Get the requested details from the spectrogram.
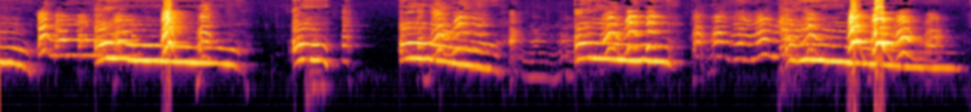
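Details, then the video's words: Bolonka Zwetna dog named Grisha making odd vocal sounds: drawn-out, falling, whiny howls in bursts of about two seconds, separated by brief silences, each tone sliding gently downward with a nasal, rasping edge. "Grisha making dumb sounds"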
